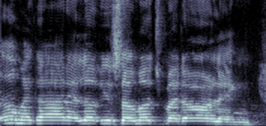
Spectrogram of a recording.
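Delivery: mock romantic hero. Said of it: "and she could be like".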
